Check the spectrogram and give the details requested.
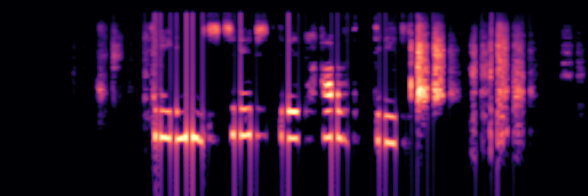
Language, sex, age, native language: Icelandic, male, 7, Icelandic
